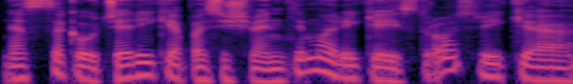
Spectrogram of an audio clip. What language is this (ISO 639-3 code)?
lit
